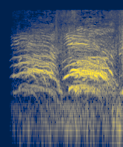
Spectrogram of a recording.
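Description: A group of children shouting and cheering together, many high voices at once, in two swells of about a second each.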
